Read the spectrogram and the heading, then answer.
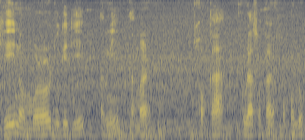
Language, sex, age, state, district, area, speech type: Assamese, male, 45-60, Assam, Golaghat, urban, spontaneous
